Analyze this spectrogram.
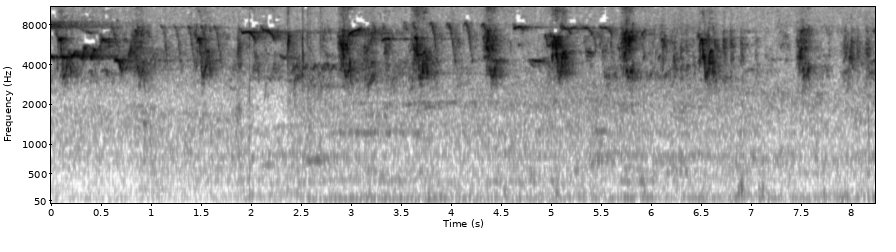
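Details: Busy chirping of house sparrows, dense quick chirps running almost continuously and overlapping, over a low rumbling background.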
